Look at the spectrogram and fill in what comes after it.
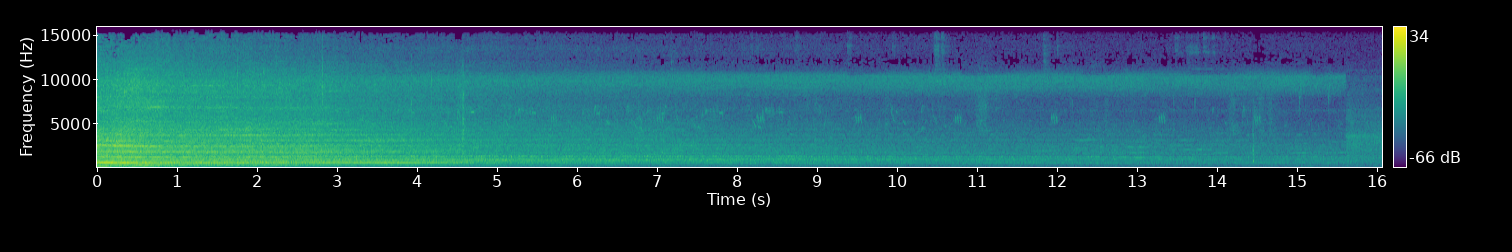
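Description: Green EMU electric local train running past and receding: rail and wheel noise with a steady whine, fading away over the first several seconds. A faint, steady, high-pitched insect drone is left, and it stops suddenly near the end.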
